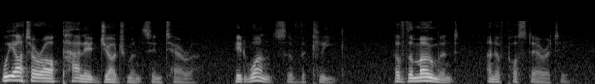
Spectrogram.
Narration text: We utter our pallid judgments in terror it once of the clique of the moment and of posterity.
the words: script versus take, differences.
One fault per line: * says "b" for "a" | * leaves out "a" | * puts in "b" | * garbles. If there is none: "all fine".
all fine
